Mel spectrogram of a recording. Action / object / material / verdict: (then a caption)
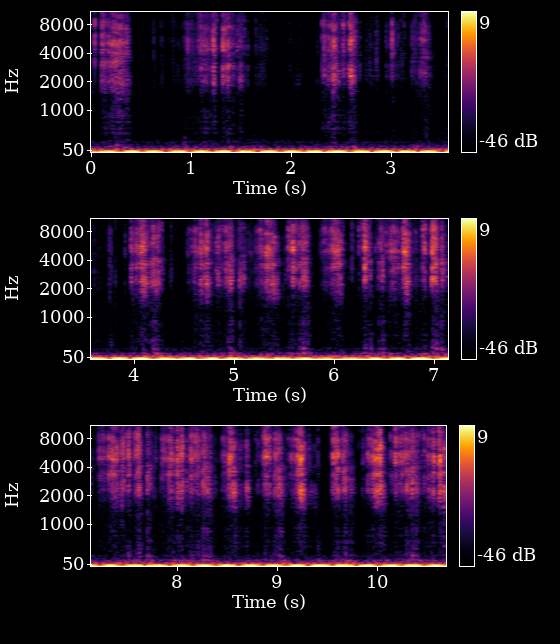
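scrape / large block of ice / ice / none. Long acrylic nails scratch and tap the surface of a large, bowl-shaped solid dome of clear and frosted ice resting on a dark towel. The scraping is dense, bright and crackly, broken by short quick taps, and runs almost without pause over a steady low hum.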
